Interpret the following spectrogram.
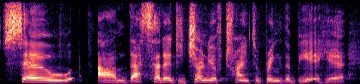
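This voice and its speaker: A woman's voice: on the low side, moderate pace. A woman from Nigeria, a beer importer, speaking as a guest in an interview and acting out conversations as she tells her story. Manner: expressive storyteller, acts out dialogue.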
